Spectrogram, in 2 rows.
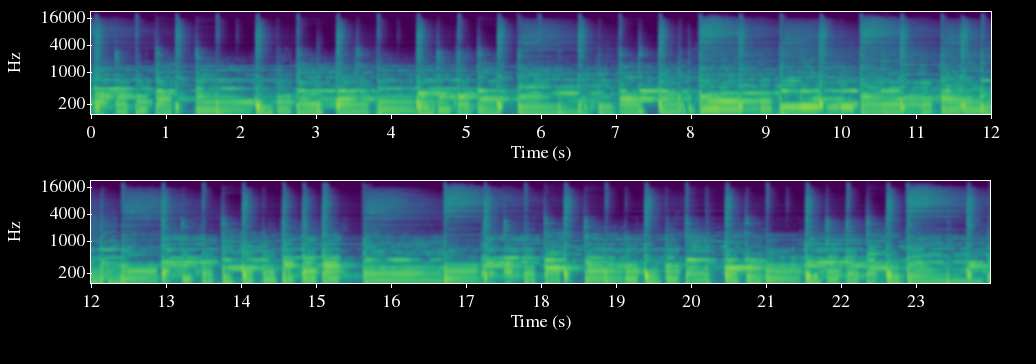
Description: Minus Sax Pop (1960s) 3:20 Buy £1.50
